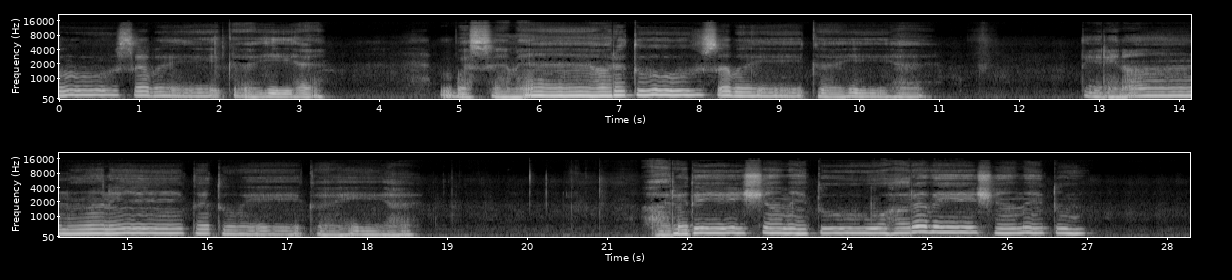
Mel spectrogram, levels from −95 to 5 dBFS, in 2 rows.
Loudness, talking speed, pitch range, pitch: -26 LUFS, 55 wpm, 130-205 Hz, 165 Hz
